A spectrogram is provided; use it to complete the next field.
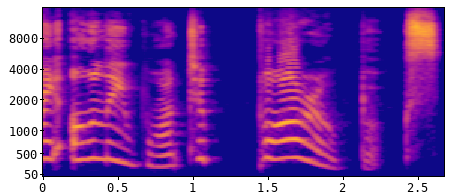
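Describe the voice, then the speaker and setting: Her put-on character voice sits extremely high in pitch. The woman talks fairly slowly. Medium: read story. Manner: polite, gentle.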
